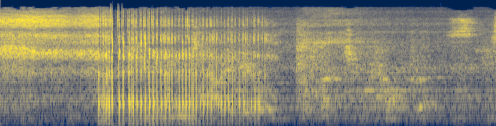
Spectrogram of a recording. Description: This is my family's dog Avery snoring away on the couch- what a piggy.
